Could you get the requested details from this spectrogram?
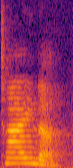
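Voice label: "china", Nigerian Pidgin, female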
